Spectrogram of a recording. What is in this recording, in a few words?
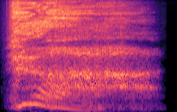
Male Quilboar Attack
